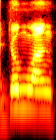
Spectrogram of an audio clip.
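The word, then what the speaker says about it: Dunhuang: is in the famous Tong tonko if you pronounce it Japanese the dongwang those wonderful U caves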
